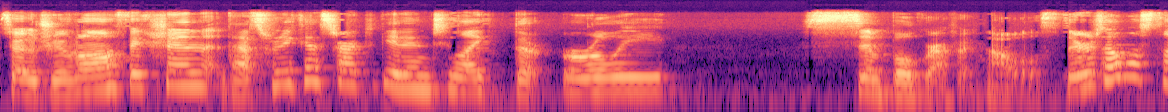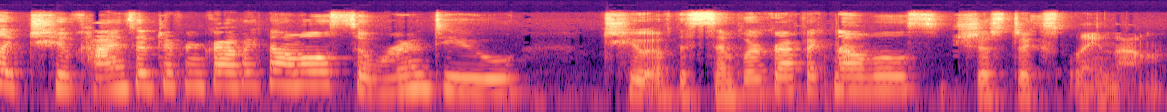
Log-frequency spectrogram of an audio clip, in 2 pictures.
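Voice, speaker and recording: This woman speaks with lively intonation at a fairly high pitch. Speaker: student giving book talks. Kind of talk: book talk presentation. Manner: fast.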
